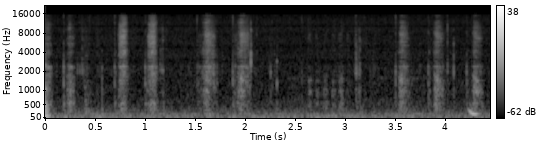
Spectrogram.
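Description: Fountain pen nib scratching across paper in short, irregular strokes, faint.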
